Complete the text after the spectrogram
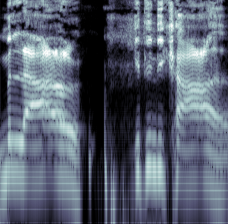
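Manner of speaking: put-on Boston accent layered over an Austrian accent. Someone asks you for an impression, so answer as Arnold doing a Boston accent. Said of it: "Can you do Arnold doing a Boston accent?".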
